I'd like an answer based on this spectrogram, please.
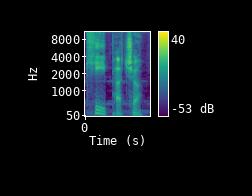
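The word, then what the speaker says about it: Kay Pacha: there is the kai usually pronounced key patcha the surface or external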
